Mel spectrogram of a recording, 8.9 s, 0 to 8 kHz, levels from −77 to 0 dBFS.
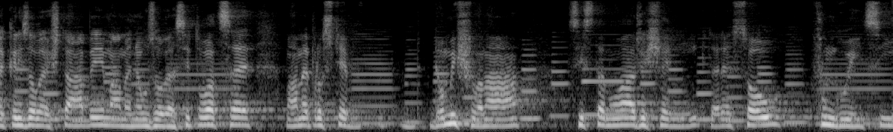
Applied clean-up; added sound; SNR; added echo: none; Wind instrument, woodwind instrument; 14 dB; reverberation time 0.5 s.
